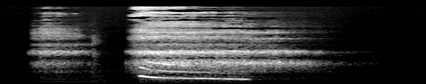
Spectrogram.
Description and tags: Long Female Sigh
A long sigh (female voice). I did this one just for fun, for anyone's use.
